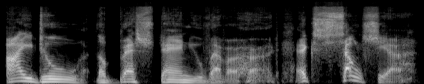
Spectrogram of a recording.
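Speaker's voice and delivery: slow Stan Lee impression. Shown as a demonstration. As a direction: boom out Excelsior like Stan. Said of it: "You do a Stan quickly?".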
